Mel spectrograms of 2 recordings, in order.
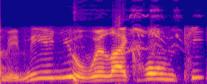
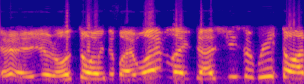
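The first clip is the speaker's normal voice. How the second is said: put-on Italian tough-guy voice, pitched up; 5 semitones higher than usual. Retelling Rocky's reply to Mr. T: realistic Rocky impression. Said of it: "I'm doing the realistic Rocky".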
